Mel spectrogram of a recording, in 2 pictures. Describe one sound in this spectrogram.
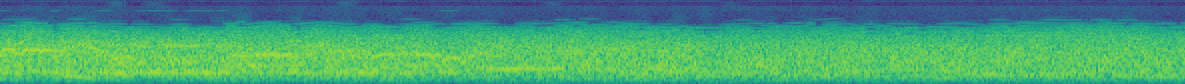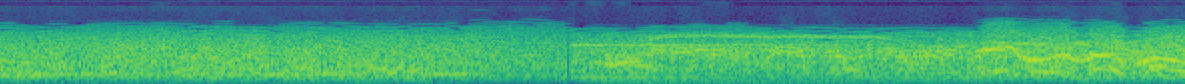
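Radio static hisses steadily through a small speaker.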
